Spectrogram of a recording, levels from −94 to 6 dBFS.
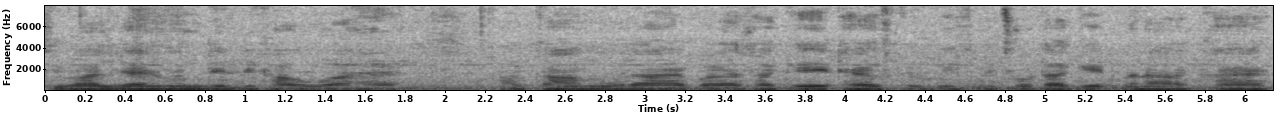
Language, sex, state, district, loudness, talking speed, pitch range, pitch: Hindi, male, Haryana, Jhajjar, -18 LUFS, 215 wpm, 130-135 Hz, 130 Hz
